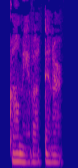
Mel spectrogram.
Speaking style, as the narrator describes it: he murmured

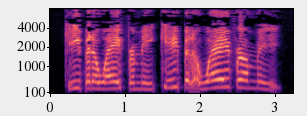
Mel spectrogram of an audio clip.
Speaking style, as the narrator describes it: he howled

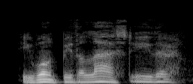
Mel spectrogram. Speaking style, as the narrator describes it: her mind said grimly

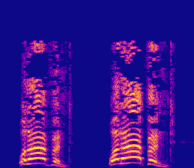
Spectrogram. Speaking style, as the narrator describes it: he cried, and trembled violently when he could not hear his own voice in his ears

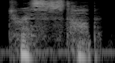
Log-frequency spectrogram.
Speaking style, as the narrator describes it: she whispered against my skin

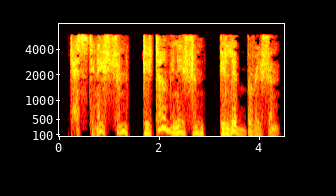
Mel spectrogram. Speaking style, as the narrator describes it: she murmured

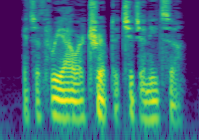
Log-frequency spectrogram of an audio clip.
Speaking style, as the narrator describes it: I said quietly

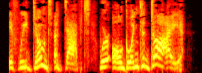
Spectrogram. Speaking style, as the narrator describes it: the Padawan bellowed, trying to intimidate them with the force of his will

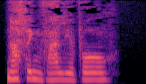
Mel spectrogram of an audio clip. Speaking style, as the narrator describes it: I said wearily

